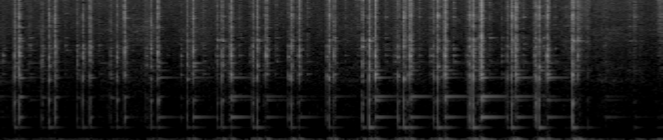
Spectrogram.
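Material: Tin-plated steel.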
